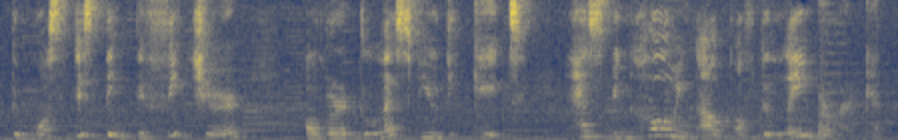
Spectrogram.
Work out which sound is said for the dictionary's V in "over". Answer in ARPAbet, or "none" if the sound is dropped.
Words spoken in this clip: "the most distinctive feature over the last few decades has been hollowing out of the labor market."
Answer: V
